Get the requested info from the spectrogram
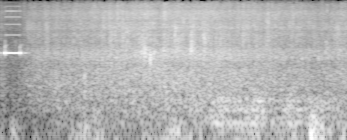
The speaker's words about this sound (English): It's raining super hard. We're hiding under an awning right now. Do you hear that? Do you hear that rain? It is coming down hard, and it came down out of nowhere.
